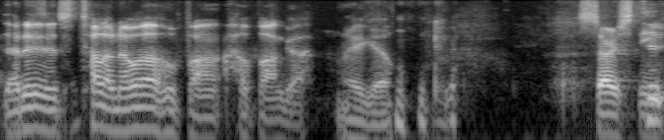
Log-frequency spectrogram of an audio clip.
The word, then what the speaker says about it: Talanoa Hufanga: I'm not gonna try to pronounce this guy's name. Trey? Funga. All right. That is Talanoa Hufanga.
